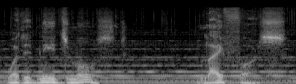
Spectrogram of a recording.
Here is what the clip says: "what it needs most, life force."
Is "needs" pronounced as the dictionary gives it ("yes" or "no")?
yes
